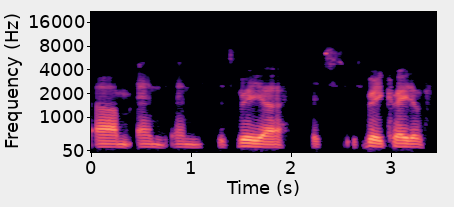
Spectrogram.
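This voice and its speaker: A man's voice: very deep voice, flat delivery, normal speed, darkish tone, dry recording. A man from Africa, a guest chatting casually in an interview from his garage, hesitant with many fillers and repeated words. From South Africa. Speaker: guest entrepreneur. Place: home garage. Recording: dull lo-fi sound.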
